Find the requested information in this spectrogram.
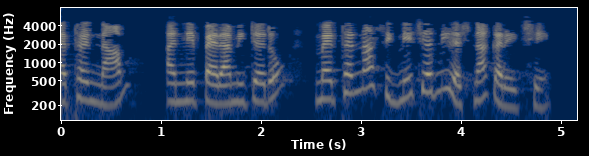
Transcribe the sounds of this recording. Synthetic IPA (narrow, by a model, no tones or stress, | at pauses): ɛt̪ʰəɽnam | ənepɛɾamiʈəɾo | mɛt̪ʰəɽnasiɡnet͡ʃəɾniɾət͡ʃnakəɾet͡ʃʰe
